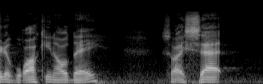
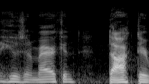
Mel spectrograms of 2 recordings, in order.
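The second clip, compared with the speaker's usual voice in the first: normal talking voice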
